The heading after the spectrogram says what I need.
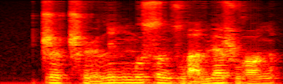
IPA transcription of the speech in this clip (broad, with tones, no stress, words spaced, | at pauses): ʈ͡ʂɻ̩˧˥ ʈ͡ʂʰɻ̩˨˩ li˥nmu˥ sʊ˥˩ŋswä̰˨˩lɥɛ˥ ʂwɑ˧˥ŋ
